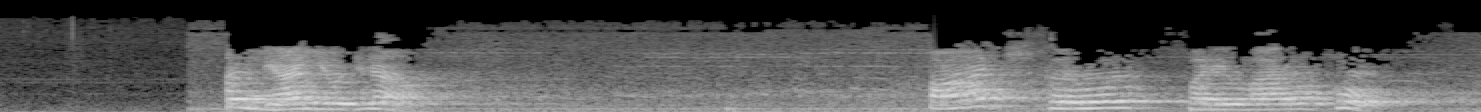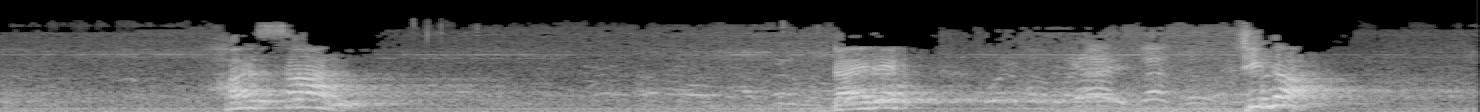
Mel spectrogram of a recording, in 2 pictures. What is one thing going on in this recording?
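A man speaks forcefully into a microphone over a loudspeaker outdoors.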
